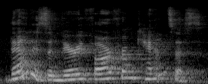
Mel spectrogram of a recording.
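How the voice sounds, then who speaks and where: A woman's voice: high-pitched, big pitch swings, a little slow, reverberant, long reverb tail, distant mic, voice pushed up. Woman voicing an earnest, bewildered young girl. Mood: bewildered, curious. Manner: bewildered, inquisitive, exclaiming.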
